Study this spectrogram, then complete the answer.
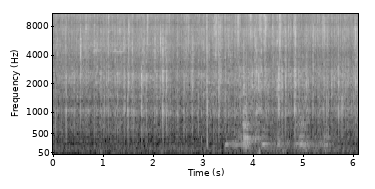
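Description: Spices with turmeric sizzle and fry in a pan for a chicken dish, a steady crackling hiss with intermittent scraping stirs and clinks of a utensil close by, no talking.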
